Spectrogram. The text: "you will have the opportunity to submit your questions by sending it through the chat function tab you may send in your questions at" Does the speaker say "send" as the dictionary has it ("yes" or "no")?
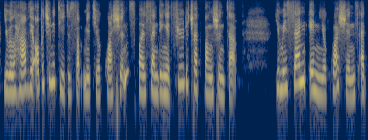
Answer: yes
